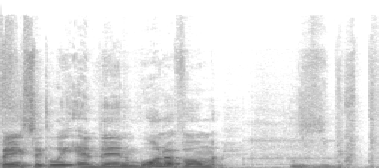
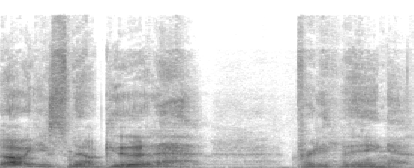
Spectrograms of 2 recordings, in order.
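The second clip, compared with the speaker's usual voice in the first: creepy hobo voice; 7 semitones lower than usual. Acted. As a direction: croon it like a cracked old drifter. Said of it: "I'll say it in the voice".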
